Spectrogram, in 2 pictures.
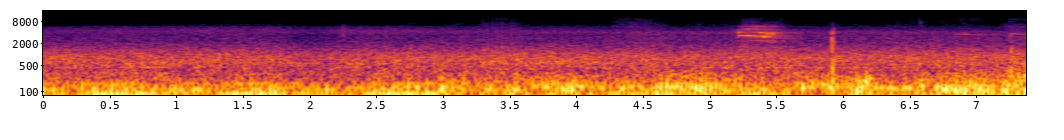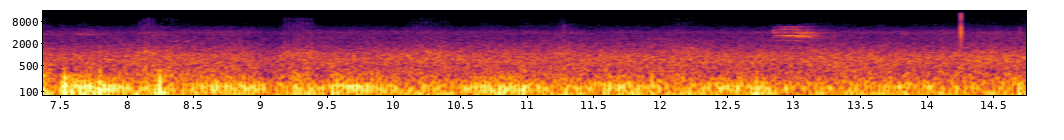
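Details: Fendi, a Maine Coon kitten, relaxes on the patio with a soft, continuous low purr rumbling steadily throughout, while brief high chirps sound faintly in the background.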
